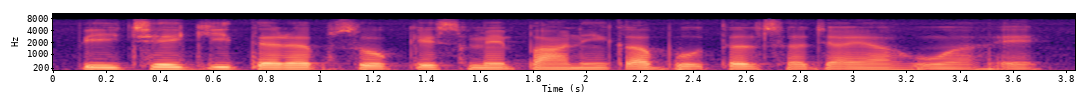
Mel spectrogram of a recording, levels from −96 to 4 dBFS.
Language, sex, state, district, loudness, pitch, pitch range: Hindi, male, Assam, Kamrup Metropolitan, -17 LUFS, 115 Hz, 110-120 Hz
